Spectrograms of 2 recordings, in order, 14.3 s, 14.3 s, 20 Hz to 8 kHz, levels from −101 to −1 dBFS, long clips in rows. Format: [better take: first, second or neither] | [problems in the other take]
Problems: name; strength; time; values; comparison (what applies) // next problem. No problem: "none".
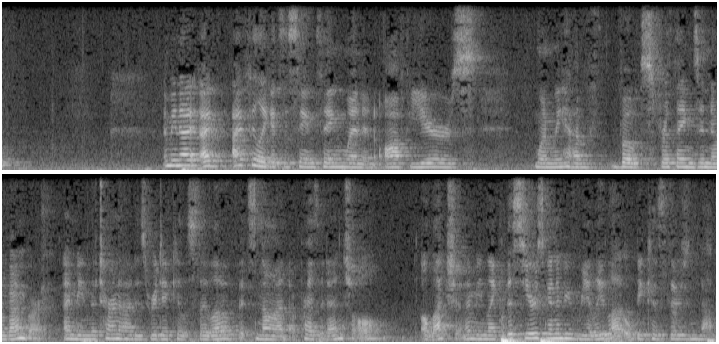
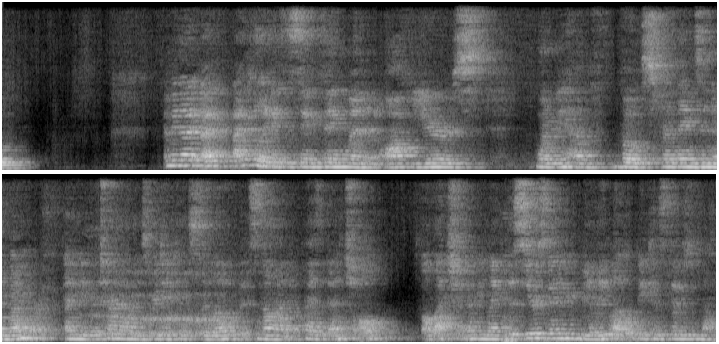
first | noise reduction (neural separator model SepFormer DNS4)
